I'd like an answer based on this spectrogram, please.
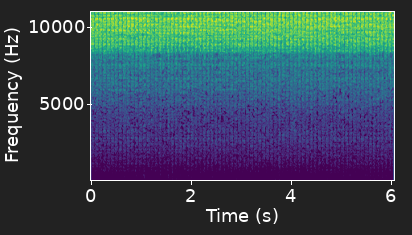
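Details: On a summer night in a rural area, a grasshopper gives a continuous high, hissing chirp, pulsing about three times a second, over ambient background noise.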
